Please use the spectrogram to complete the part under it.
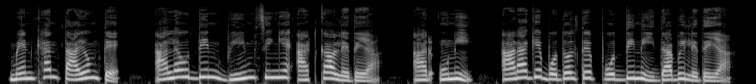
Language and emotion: Santali, neutral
